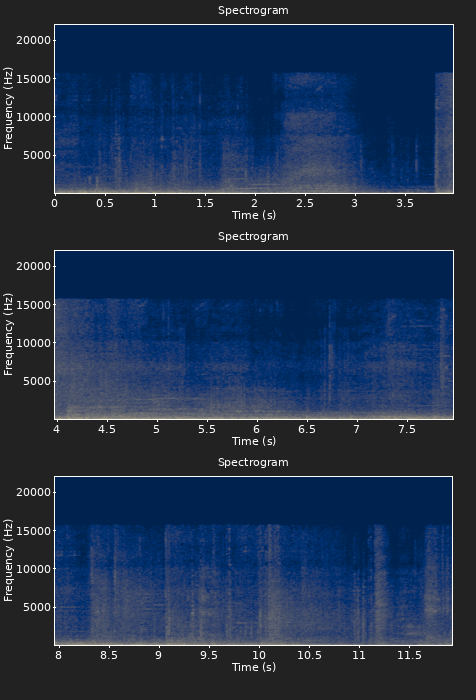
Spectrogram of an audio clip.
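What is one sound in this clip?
A sword clangs in sharp hits.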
